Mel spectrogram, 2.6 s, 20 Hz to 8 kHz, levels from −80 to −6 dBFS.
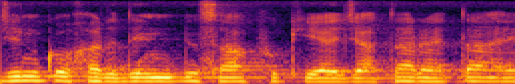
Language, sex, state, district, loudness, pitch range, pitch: Hindi, male, Bihar, Jamui, -14 LUFS, 130-140 Hz, 135 Hz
